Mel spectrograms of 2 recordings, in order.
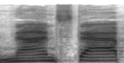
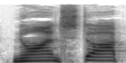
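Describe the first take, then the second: First: It is said with an exaggerated Midwestern vowel. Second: It is said with a real Boston accent. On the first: The speaker calls it wrong. "that's Midwest" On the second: The speaker calls it right. "Non-stop, dude"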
